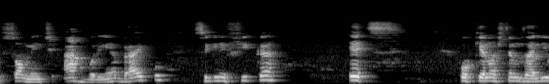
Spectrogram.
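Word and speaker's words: עץ: Como há um AIN, o AIN não possui som, então nós temos etz. E o serê, que é a vogal, é uma vogal de pronúncia longa, de pronúncia fechada, né? Seria a ideia de E como na palavra V. Por isso a palavra árvore em hebraico, melhor, mais próximo do correto a ser então pronunciado, seria etz.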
